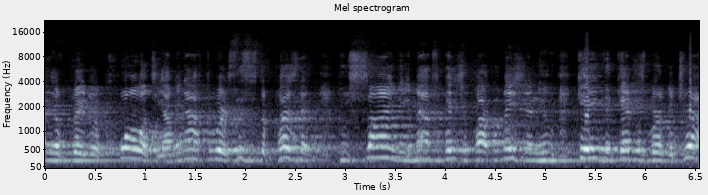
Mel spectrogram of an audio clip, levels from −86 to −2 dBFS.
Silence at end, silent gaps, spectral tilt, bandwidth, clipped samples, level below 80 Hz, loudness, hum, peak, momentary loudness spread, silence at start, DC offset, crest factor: 0 s; none; -5 dB/octave; 9.8 kHz; under 0.1%; -64 dBFS; -23 LUFS; none; -6 dBFS; 10 LU; 0 s; under 0.1%; 16 dB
